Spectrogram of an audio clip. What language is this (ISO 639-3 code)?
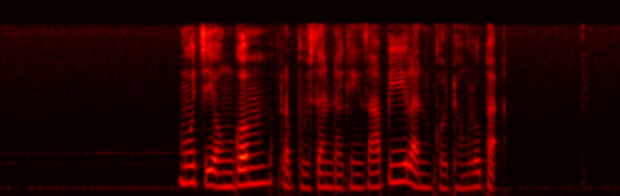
jav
